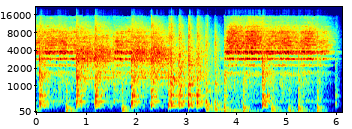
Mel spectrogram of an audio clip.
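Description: Uncompressed drum kit heard through room mics: loud, roomy kick and snare hits with a ringing cymbal wash in a steady, driving groove and a short fill partway through, ending abruptly.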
